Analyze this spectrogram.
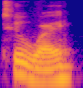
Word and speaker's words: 2WaI: So, uh want to address, uh this new app that I saw is called Two-way. That's how it's pronounced.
